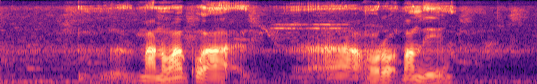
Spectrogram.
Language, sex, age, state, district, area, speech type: Santali, male, 45-60, West Bengal, Birbhum, rural, spontaneous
